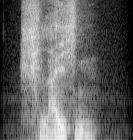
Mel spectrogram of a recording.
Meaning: 1. to move in a quiet and inconspicuous manner, hence often slowly and/or ducked: to crawl, to sneak, to steal, to prowl, to creep, to slither (of a snake) 2. to go somewhere in the above manner
- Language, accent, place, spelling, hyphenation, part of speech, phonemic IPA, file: German, Germany, Berlin, schleichen, schlei‧chen, verb, /ˈʃlaɪ̯çən/, De-schleichen.ogg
